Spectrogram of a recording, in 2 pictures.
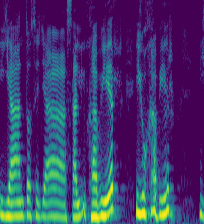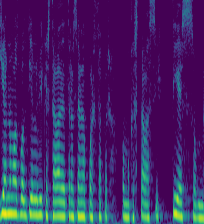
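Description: Recorded very cleanly against a silent background, a woman of medium pitch uses a dark, mellow tone and fairly even intonation at a moderate pace. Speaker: sister of former guerrilla. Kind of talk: interview testimony.

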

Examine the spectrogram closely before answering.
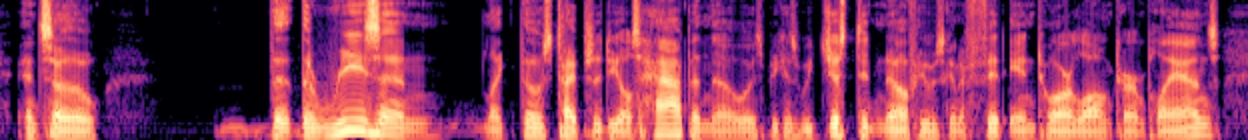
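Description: A plain, everyday voice: a man with an American accent, fairly low pitch and ordinary pitch variation at a moderate pace, in a very clean recording with a silent background and a dry, close sound with no echo. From US, New Jersey then Colorado. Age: 50s. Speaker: baseball executive. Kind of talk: interview.

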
